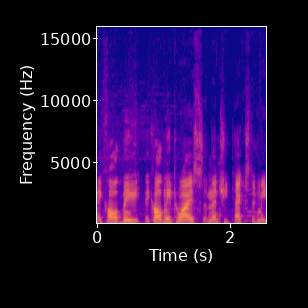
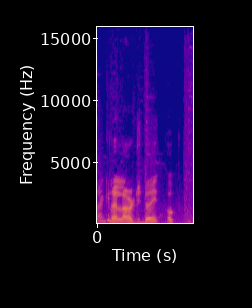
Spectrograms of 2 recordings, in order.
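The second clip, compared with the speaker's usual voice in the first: put-on heavy Spanish accent, "coke" said like "cock"; 2 semitones higher, 5 dB quieter than usual.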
